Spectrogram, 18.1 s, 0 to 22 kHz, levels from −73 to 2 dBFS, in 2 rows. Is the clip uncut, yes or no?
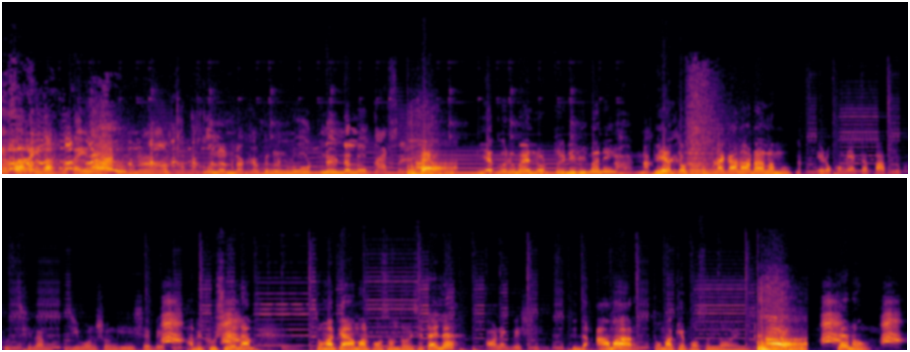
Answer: no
